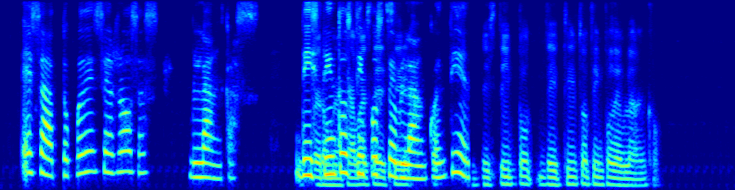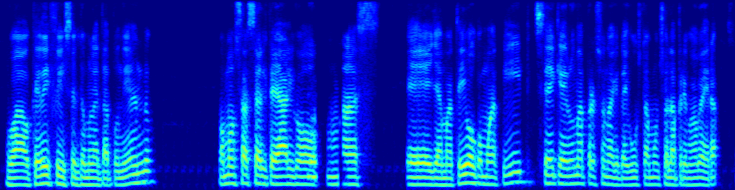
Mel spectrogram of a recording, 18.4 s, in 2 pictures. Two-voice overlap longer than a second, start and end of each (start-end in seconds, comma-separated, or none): 3.9-5.1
